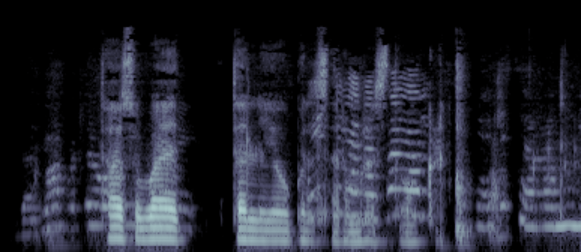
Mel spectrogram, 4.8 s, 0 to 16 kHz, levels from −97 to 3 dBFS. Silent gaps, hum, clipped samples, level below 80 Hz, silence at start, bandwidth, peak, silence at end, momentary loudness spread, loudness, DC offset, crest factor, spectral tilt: none; none; under 0.1%; -66 dBFS; 0.2 s; 11.5 kHz; -12 dBFS; 0 s; 22 LU; -31 LUFS; under 0.1%; 20 dB; -4.5 dB/octave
